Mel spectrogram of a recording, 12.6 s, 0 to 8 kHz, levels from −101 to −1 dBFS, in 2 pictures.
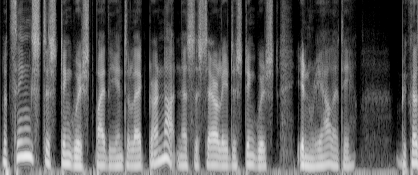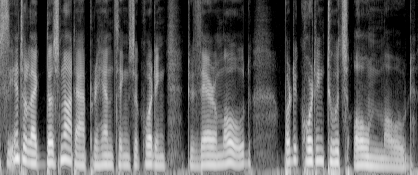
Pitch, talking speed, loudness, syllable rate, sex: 120 Hz, 140 wpm, -19 LUFS, 5.1 syllables/s, male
